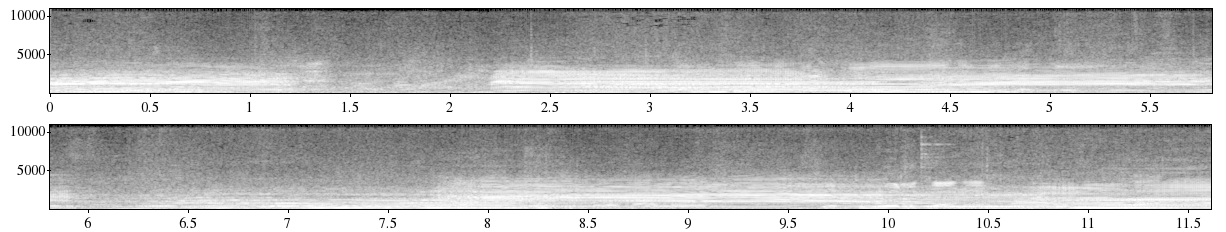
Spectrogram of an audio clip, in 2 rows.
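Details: Jumbo sacrificial cattle, 500 kg and up, in a pen at weighing time; long, sustained moos with rich harmonics, two main bellows separated by a brief lull.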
